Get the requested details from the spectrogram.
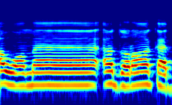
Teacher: مد منفصل میں تو گنجائش ہے ایک الف کی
